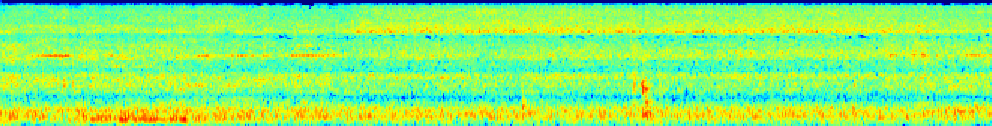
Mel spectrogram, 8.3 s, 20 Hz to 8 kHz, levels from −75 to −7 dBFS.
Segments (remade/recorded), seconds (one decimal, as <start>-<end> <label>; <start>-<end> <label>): 0.0-2.1 remade; 2.1-3.9 recorded; 3.9-4.5 remade; 4.5-8.3 recorded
